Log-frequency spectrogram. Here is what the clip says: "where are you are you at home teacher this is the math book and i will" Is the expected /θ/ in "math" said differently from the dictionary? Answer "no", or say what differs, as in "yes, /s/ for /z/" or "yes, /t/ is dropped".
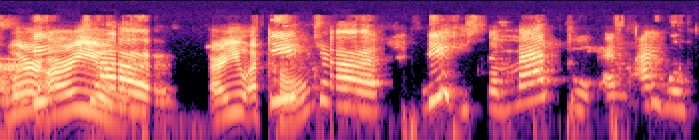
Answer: yes, /t/ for /θ/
